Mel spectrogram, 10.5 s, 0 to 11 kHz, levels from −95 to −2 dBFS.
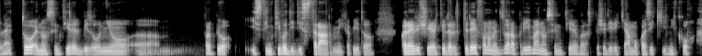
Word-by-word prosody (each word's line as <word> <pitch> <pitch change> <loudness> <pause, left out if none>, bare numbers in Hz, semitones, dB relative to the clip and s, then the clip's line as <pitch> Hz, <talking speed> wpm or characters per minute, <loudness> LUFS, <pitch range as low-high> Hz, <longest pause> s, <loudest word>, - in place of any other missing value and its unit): letto 125 +4 +2
e - - +2
non 105 -1 0
sentire 110 +3 -1
il 115 -3 -1
bisogno, 100 +1 -2
uhm, - - -11 0.3
proprio 110 -1 0 0.3
istintivo 115 +1 +2
di 100 -4 -3
distrarmi, 95 -2 +3
capito, 90 0 -7 0.4
vorrei 115 0 +8
riuscire 115 -4 +3
a - - -2
chiudere 100 -2 0
il 100 - -10
telefono 130 +1 +2
mezz'ora 125 +5 0
prima 130 +2 -2
e - - +2
non 115 - -2
sentire 115 +1 -1
quella 105 -4 -9
specie 105 +2 -8
di 100 -1 -5
richiamo 100 +1 -4
quasi 100 -1 -3
chimico 105 0 -7
105 Hz, 165 wpm, -23 LUFS, 100-115 Hz, 0.4 s, vorrei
